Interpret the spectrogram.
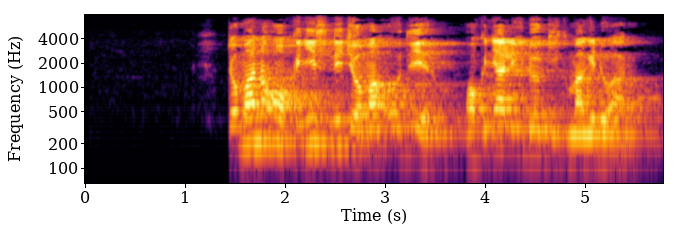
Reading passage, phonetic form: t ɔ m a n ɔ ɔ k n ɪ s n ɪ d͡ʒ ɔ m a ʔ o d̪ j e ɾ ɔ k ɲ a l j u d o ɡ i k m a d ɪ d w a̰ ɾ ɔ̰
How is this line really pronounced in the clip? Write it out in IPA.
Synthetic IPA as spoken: t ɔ m a n ɔ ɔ k ɲ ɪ s n ɪ d͡ʒ ɔ m a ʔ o d̪ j e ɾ ɔ k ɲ a l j u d o ɡ i k m a ɡ ɪ d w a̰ ɾ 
